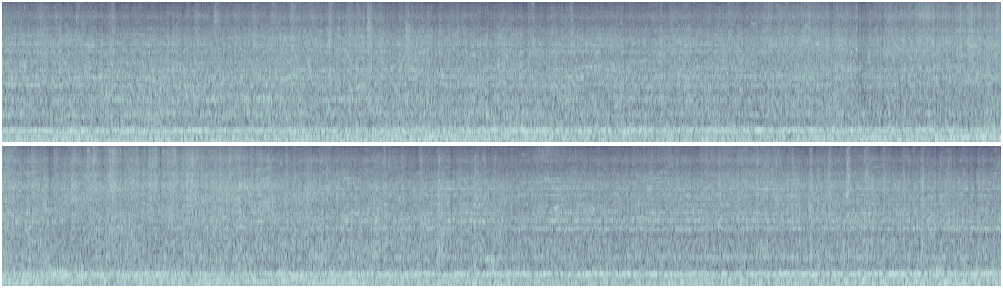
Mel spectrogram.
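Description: Freight train's open-top hopper cars rolling past: the steady rumble of steel wheels on the rails, with clicking from the rail and a steady hum underneath.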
